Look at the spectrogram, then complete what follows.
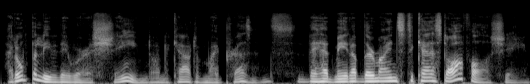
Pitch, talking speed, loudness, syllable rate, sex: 120 Hz, 250 wpm, -18 LUFS, 6.2 syllables/s, male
